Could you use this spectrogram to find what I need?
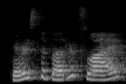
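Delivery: usual speaking voice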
